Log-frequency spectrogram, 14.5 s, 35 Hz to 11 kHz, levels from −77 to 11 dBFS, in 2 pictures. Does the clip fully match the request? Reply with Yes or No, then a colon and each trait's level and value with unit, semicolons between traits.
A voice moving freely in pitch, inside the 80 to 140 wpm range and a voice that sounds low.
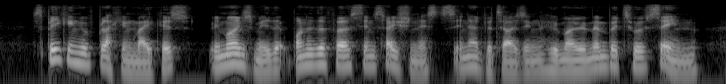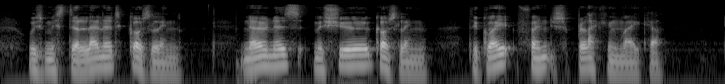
Yes: wide, 6.1 semitones; slow, 135 wpm; low, 105 Hz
